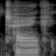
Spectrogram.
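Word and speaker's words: TANGK: this week this is tank even though it doesn't look like tank that's how it's pronounced I know it's got a g in there there's a whole story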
